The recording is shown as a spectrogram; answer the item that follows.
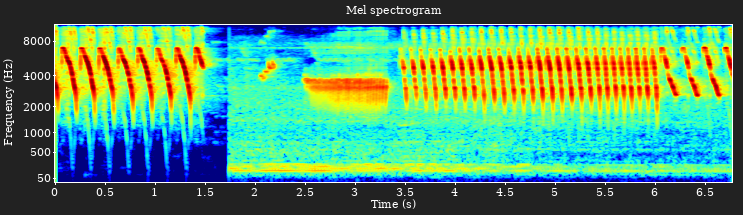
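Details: Canary's nonstop master song for training: quick falling whistles, a pause with low background hum and a short buzzy note, then a long fast rattling trill.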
